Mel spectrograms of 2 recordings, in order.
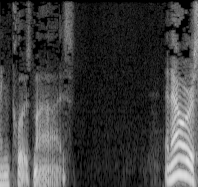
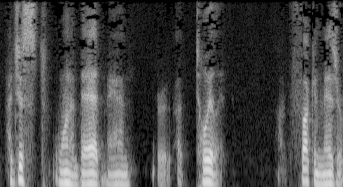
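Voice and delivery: ordinary delivery

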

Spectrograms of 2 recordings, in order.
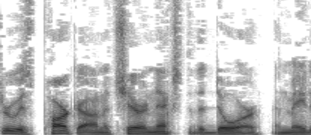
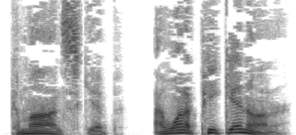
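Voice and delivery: plain

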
